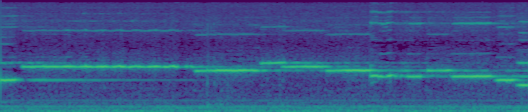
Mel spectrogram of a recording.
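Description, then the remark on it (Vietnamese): The Buddha begins to play a soft bamboo flute: a slow, sustained melody of long held notes that step gently up and down, clear and airy over a faint low hum, with no voices. “Phật bắt đầu thổi sáo.”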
